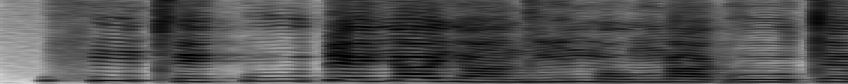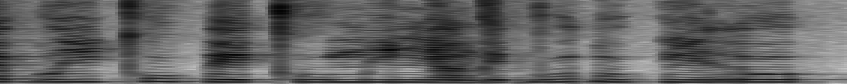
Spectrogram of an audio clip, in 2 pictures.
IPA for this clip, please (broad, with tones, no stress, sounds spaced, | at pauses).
f ũ˦ tʰ e˨ k͡p uː˦ ɗ ɛ˦ j a˦ j ã˨ d ĩ˨˦ n ɔ˨ ŋ a˦˨ ɡ oː˨ t ɛ˦ ɡʷ iː˨˦ kʰ u˦ p e˨ kʰ u˨ m i˨ ɲ ã˨ d ɪ˨ ɡ u˨˦ ɗ u˨ k ĩ˨ r ʊ˦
